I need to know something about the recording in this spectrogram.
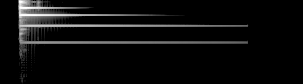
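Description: A single bright bell 'ding' sound effect for the clicked notification-bell icon. It strikes once, rings at a few clear high pitches and fades, then cuts off suddenly near the end.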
